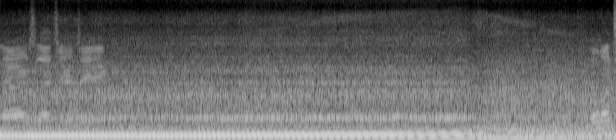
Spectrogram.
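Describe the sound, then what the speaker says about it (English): A Volvo with a big turbo cruises, its engine drone loud and steady, a sustained tonal whine riding over it before a shift in pitch near the end. "The turbo whistle just keeps going."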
